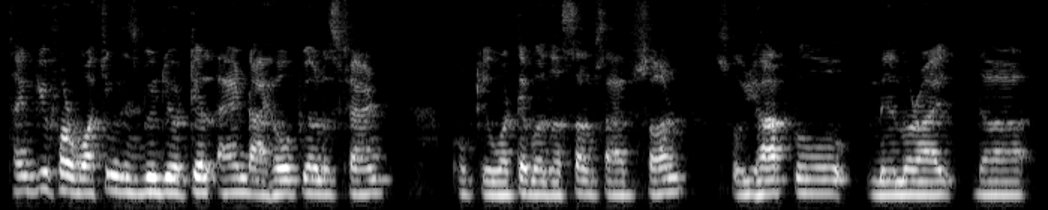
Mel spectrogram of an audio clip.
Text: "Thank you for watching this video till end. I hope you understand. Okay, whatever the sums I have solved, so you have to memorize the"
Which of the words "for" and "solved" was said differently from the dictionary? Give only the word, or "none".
solved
